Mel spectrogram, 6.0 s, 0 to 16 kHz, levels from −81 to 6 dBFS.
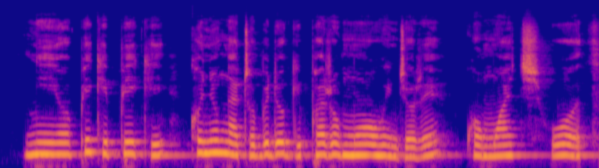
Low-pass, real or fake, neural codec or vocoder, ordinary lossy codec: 14.4 kHz; real; none; none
